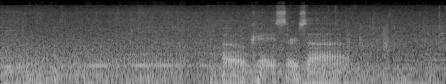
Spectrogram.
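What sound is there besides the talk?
rain in the video game Arc Raiders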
